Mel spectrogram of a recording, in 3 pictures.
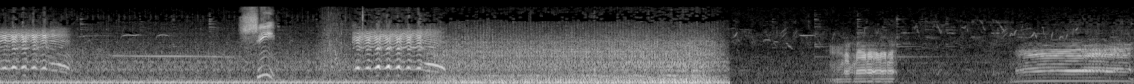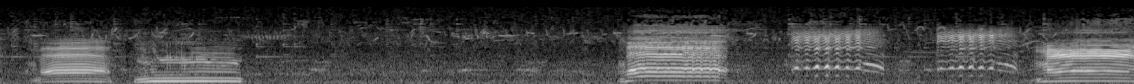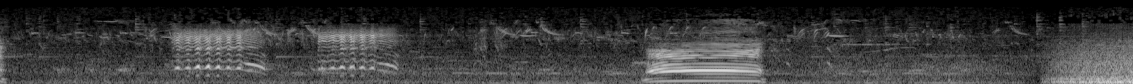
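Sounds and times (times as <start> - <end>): sheep bleating: 0.0 - 1.8, 3.5 - 4.5, 8.3 - 9.0, 10.1 - 13.8, 17.5 - 22.8, 24.4 - 26.8, 29.1 - 30.4
loud rough buzzing: 0.0 - 7.3, 33.1 - 34.0.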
